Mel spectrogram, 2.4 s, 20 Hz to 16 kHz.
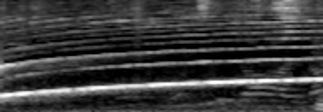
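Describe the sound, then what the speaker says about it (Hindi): A police siren fitted to a Bolero 4x4 vehicle sounds a single loud, close wail, rising steadily in pitch over two and a half seconds with no other sound. "सायरन है"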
